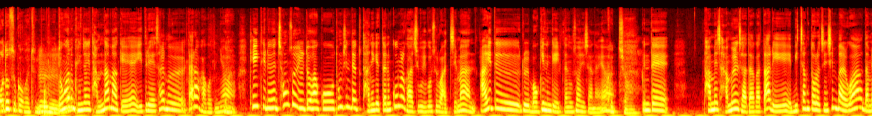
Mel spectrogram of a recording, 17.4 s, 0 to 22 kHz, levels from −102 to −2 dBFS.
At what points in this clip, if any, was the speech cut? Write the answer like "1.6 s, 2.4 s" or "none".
none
